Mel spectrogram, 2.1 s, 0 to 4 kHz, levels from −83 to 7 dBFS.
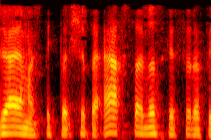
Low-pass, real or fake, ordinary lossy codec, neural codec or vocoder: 3.6 kHz; fake; MP3, 24 kbps; codec, 44.1 kHz, 1.7 kbps, Pupu-Codec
